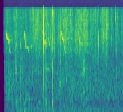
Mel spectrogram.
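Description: Faint bird calls on a pond, soft mallard duck calls with a few short, high, falling chirps, over a steady outdoor background; a couple of sharp clicks come about half a second and a second in.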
